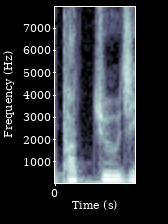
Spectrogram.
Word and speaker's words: 塔頭: 塔頭というのはなかなか分かりにくいんですけど、漢字書くと塔という字に頭と書いて塔頭寺院っていうふうに言うんですが、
